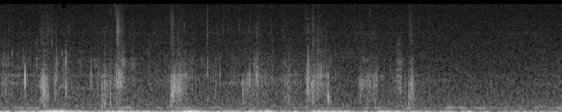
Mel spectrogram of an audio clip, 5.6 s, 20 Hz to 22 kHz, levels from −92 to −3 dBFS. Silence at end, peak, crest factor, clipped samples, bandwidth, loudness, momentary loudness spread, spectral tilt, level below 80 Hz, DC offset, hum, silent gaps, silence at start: 0 s; -8 dBFS; 16 dB; under 0.1%; 8 kHz; -41 LUFS; 11 LU; -5 dB/octave; -32 dBFS; under 0.1%; none; none; 0 s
